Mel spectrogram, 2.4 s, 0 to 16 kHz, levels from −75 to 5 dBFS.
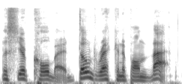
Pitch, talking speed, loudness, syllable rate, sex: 135 Hz, 150 wpm, -21 LUFS, 4.5 syllables/s, male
